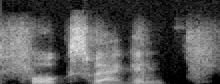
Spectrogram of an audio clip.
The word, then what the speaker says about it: Volkswagen: pronunciation for that is, although it is written as a V, the pronunciation, it has a f sound. So, it's pronounced as Volkswagen.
